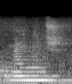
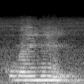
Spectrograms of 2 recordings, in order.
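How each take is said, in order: First: The word ends with an added "j" sound. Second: The word ends in a plain "i" vowel. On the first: This is how certain tribes say it in their dialect. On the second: This is the standard form of the word. "Kumeyni diye ne diyorlar?"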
